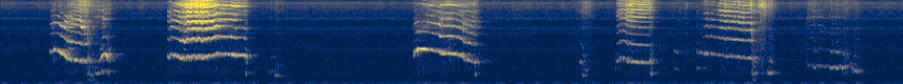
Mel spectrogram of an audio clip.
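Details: ['French Bulldog throwing a tantrum in his cage: a series of high, descending whines and yelps, roughly five bursts over nine seconds, each sliding downward in pitch, with a steady low hum behind.']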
